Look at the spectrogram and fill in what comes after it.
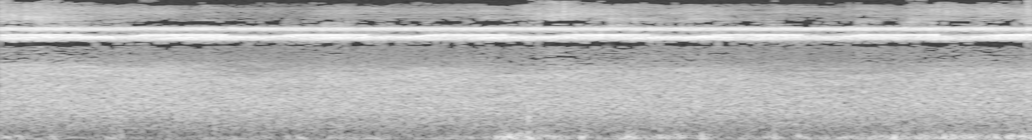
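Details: A summer night chorus of crickets: unbroken shrill trilling at a high pitch, even in volume, with soft wind noise underneath.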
